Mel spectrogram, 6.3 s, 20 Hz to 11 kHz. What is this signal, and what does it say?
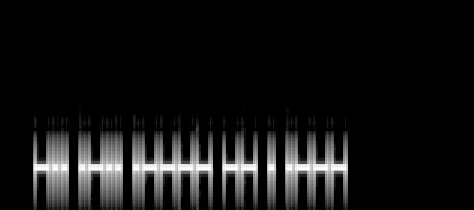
Morse code, heard as a keyed tone, about 21 wpm, 700 Hz. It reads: DL1MEJ
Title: DXCC-100 Call Signs - 6 Characters - 20wpm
